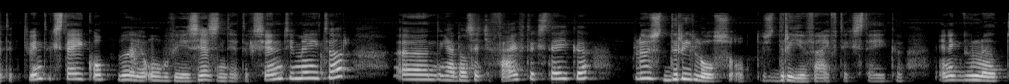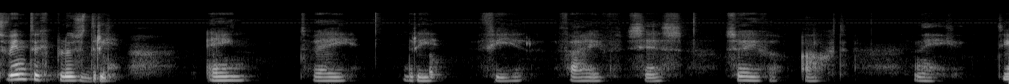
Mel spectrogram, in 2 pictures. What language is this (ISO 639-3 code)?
nld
